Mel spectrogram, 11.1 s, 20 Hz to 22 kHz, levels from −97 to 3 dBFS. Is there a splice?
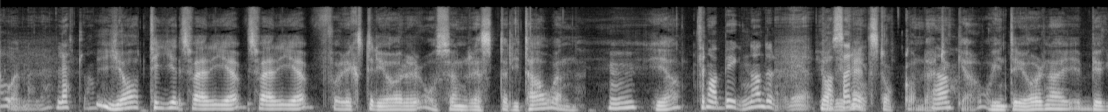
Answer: yes; 7 cuts; at 1.8 s, 2.5 s, 5.1 s, 5.9 s, 7.1 s, 7.7 s, 8.7 s

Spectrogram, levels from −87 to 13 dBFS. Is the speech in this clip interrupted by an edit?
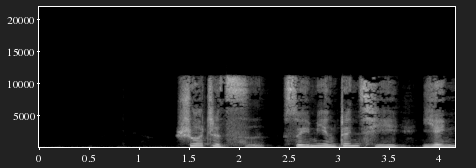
yes; 1 cut; at 2.4 s

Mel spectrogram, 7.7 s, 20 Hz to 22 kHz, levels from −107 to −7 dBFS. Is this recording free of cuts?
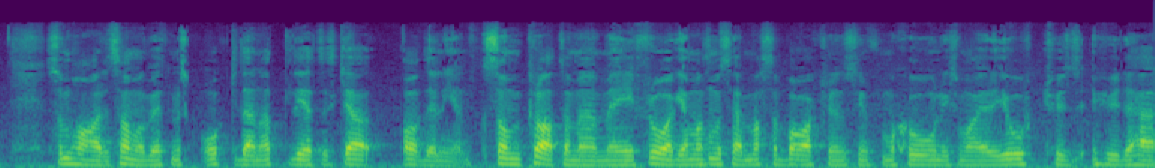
no; 3 cuts; at 1.3 s, 3.2 s, 4.7 s

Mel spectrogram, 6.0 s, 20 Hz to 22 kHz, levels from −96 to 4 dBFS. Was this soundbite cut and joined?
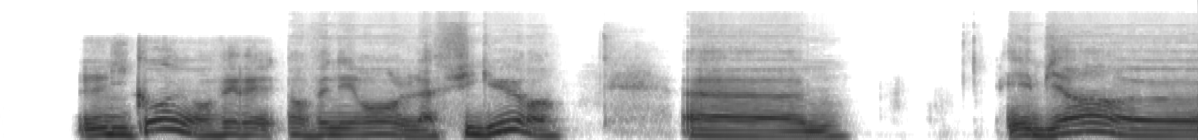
no; 0 cuts

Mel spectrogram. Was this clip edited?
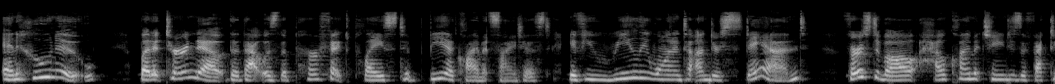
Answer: yes; 1 cut; at 5.6 s

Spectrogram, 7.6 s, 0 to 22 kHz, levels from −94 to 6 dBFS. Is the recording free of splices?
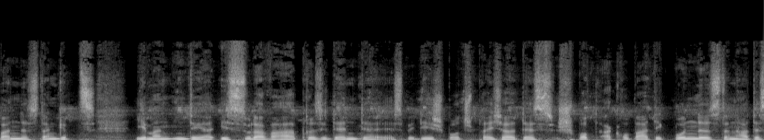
yes; 0 cuts

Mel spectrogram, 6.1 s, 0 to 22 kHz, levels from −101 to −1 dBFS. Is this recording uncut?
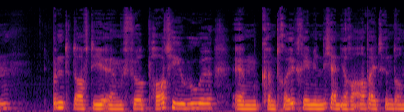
no; 1 cut; at 1.1 s

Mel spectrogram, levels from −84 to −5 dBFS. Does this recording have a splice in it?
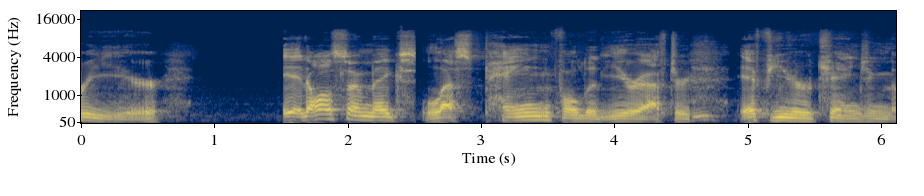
yes; 3 cuts; at 2.5 s, 3.9 s, 4.6 s

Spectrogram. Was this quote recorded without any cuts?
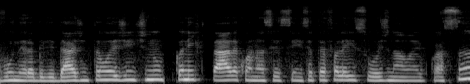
no; 1 cut; at 1.6 s

